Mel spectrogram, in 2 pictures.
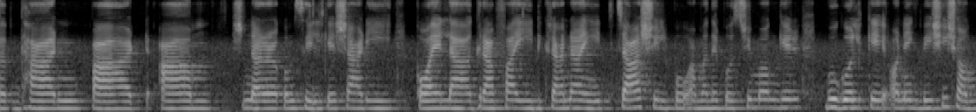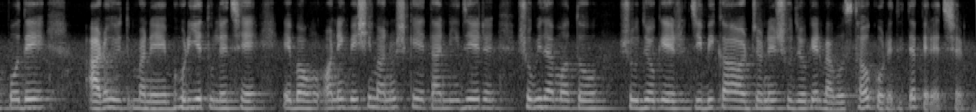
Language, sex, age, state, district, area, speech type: Bengali, female, 45-60, West Bengal, Purulia, urban, spontaneous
